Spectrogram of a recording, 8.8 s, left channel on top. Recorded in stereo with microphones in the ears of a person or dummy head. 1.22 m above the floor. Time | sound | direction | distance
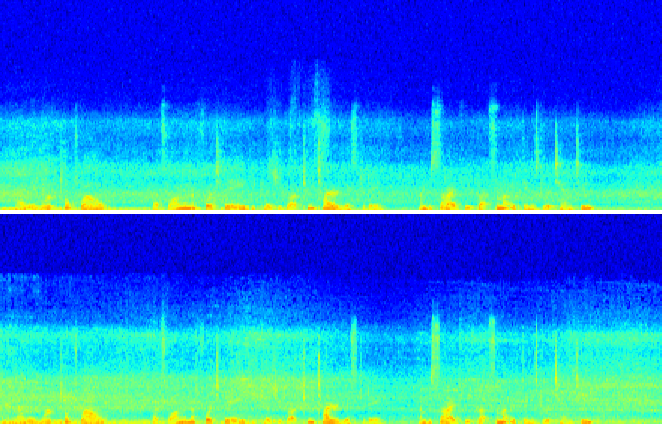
0.2 | a woman speaking | 25° right (ahead or behind) | 0.6 m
